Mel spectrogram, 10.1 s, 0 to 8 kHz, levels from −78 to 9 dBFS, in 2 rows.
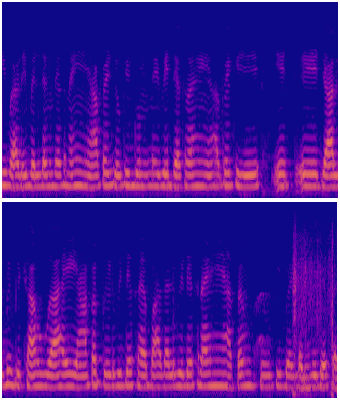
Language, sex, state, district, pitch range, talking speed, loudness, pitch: Hindi, female, Chhattisgarh, Korba, 175-190 Hz, 215 wpm, -29 LUFS, 185 Hz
